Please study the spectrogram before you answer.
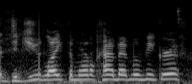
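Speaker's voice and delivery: ordinary talk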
